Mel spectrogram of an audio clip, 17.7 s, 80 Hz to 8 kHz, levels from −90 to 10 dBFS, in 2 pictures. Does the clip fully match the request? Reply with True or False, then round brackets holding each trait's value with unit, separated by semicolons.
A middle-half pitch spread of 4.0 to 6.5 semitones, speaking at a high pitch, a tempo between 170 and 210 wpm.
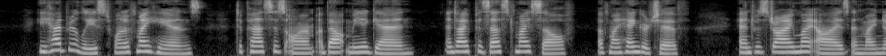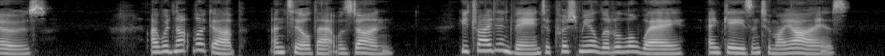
True (5.2 semitones; 220 Hz; 180 wpm)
